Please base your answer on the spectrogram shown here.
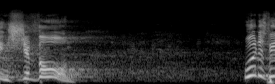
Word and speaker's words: Siobhan: there's no v in siobhan where does the h go then it goes after the b obviously the are you talking about bh is pronounced v no it's not love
